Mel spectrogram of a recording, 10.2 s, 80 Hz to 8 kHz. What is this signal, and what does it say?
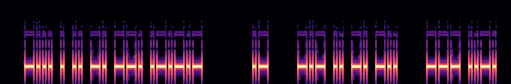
Morse code, heard as a keyed tone, about 20 wpm, 700 Hz. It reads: BEING. A KIND OF
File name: 20 WPM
